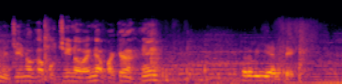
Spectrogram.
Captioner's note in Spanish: Palmadas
